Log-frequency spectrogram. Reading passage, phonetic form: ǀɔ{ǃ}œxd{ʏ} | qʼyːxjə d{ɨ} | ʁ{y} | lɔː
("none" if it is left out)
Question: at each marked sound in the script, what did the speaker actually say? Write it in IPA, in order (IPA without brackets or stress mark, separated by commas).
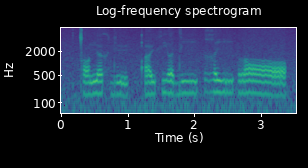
n, y, i, i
